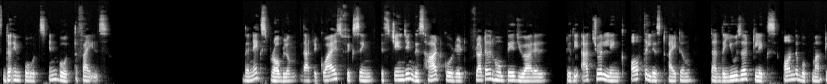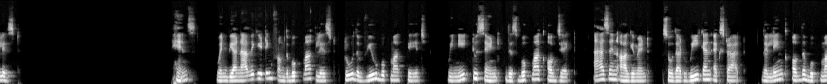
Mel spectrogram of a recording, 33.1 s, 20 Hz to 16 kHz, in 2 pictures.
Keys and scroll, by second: 2.4 super+w, 3.7 super+BackSpace, 4.6 alt+super+BackSpace, 4.8 alt+super+Return, 21.7 super+w, 32.8 super+b.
